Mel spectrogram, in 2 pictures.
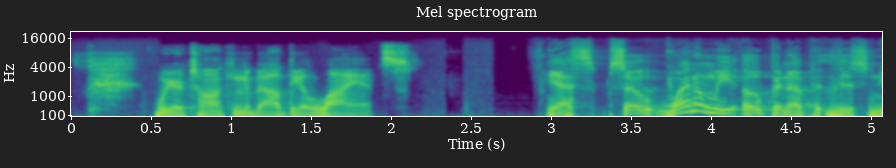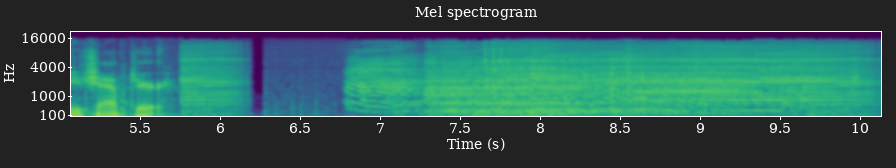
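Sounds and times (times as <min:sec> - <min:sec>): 
speech: 0:00.5 - 0:02.2, 0:02.9 - 0:05.8
squeaky door opening: 0:05.8 - 0:06.2, 0:06.8 - 0:10.1.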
